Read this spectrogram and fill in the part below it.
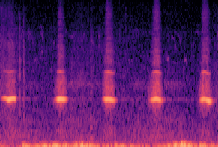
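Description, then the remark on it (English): A person whistles a steady series of five clear, evenly spaced single notes, imitating a pygmy owl's call to draw in a mixed flock of birds, with low outdoor rumble in the background. “They hear that whistle and they think it's a pygmy owl.”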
